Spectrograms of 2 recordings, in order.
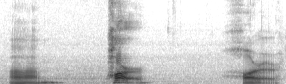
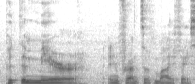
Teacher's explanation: the 2 R's kind of run together and the vowel sound that comes between them almost disappears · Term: long R sound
